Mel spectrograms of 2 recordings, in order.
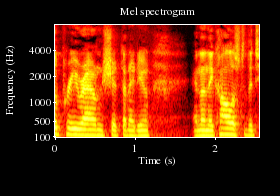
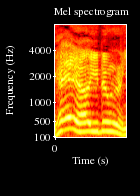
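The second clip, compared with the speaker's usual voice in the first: high, overly chummy, super friendly tone; 9 semitones higher, 4 dB louder than usual. Retelling how a stranger at a golf counter greeted: imitating a super friendly greeting. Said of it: "being super friendly".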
